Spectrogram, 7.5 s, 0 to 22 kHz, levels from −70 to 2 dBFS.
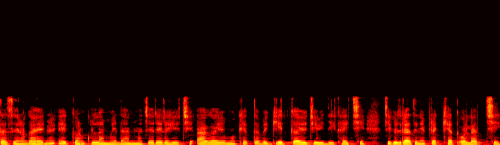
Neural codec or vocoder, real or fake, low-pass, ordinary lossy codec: vocoder, 44.1 kHz, 128 mel bands, Pupu-Vocoder; fake; 7.2 kHz; none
